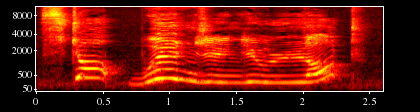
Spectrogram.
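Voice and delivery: loud, slow, big-voiced order; booming Santa. A narrator's reading. Santa scolds the complaining reindeer, booming big voice. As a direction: boom it out slowly like Santa. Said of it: "boomed out Santa's big voice".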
